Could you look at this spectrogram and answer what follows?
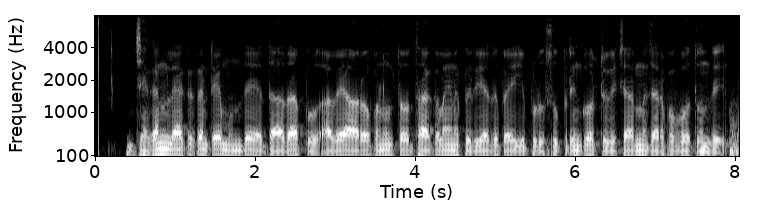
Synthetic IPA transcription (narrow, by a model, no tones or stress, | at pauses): d͡ʒɛɡɐnlɛːkɐkɐɳʈe̞ːmund̪e̞ːd̪aːd̪aːpuʔɐ̰ʋe̞ːaːɾɔːpɐnɐlɐt̪o̞ːd̪ʱaːkɐlɐjnɐpiɾijaːd̪upɐjipːuɽusupɾiːmko̞ːɾʈʋit͡ʃaːɾɐnɐd͡ʒɐɾɐpɐbo̞ːt̪und̪ḭ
